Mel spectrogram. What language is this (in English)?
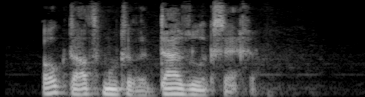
Dutch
